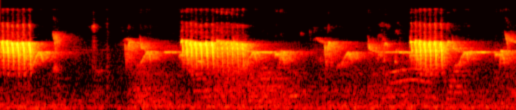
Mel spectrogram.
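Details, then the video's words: Bar-winged prinia female calling the male: three harsh buzzy bursts, each trailing into a thin falling whistled note, spaced about two seconds apart with quiet gaps. "Suara burung prenjak betina memanggil jantan"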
